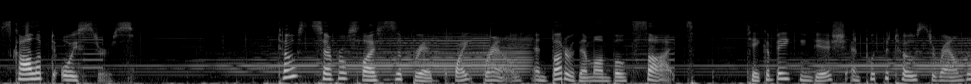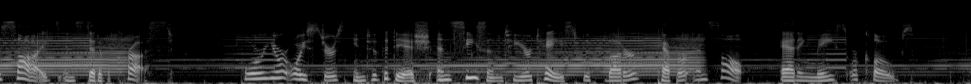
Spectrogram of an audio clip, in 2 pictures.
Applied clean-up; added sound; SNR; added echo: none; Guitar; 11 dB; none.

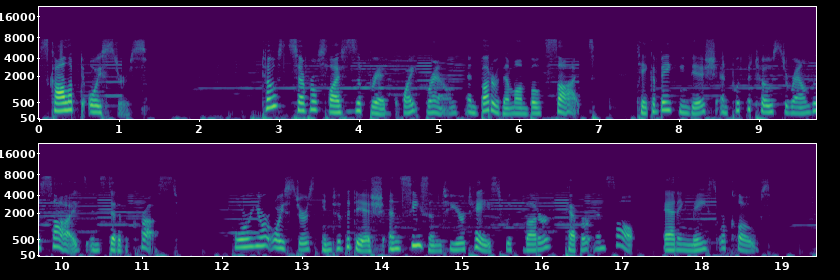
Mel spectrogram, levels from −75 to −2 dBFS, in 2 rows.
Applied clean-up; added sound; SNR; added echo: classical method Wiener filter.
